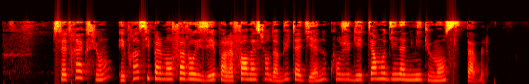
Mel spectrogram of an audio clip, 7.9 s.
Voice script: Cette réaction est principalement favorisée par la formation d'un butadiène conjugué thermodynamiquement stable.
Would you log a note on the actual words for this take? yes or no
no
